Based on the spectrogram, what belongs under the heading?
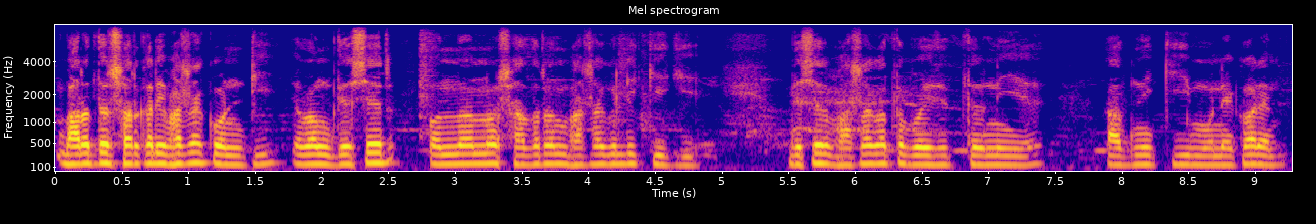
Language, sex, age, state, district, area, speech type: Bengali, male, 18-30, West Bengal, Birbhum, urban, spontaneous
